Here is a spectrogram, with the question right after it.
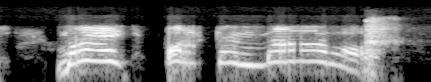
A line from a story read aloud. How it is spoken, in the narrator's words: yelled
